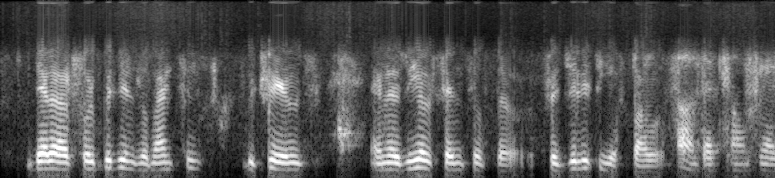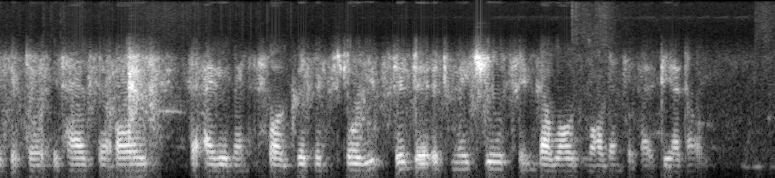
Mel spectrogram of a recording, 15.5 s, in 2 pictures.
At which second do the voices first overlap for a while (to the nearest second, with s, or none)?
none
